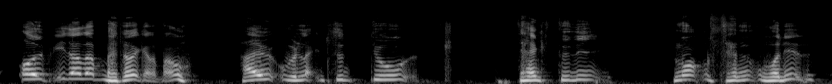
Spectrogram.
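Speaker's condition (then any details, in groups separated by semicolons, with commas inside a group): Cerebral palsy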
